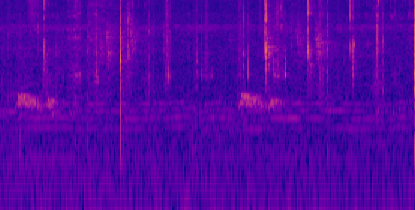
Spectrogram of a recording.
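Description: Close-up mouth sounds of someone eating rice and fish: irregular wet clicks and smacks of chewing. A faint tune repeats about every three seconds underneath.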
